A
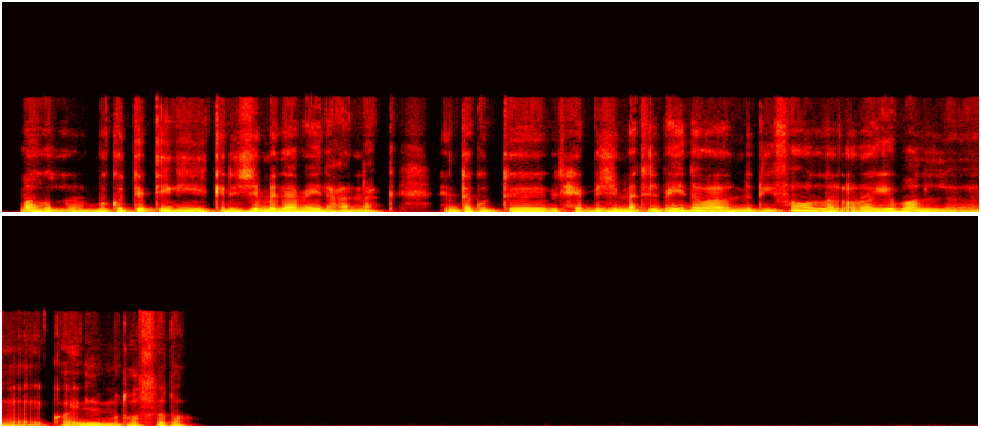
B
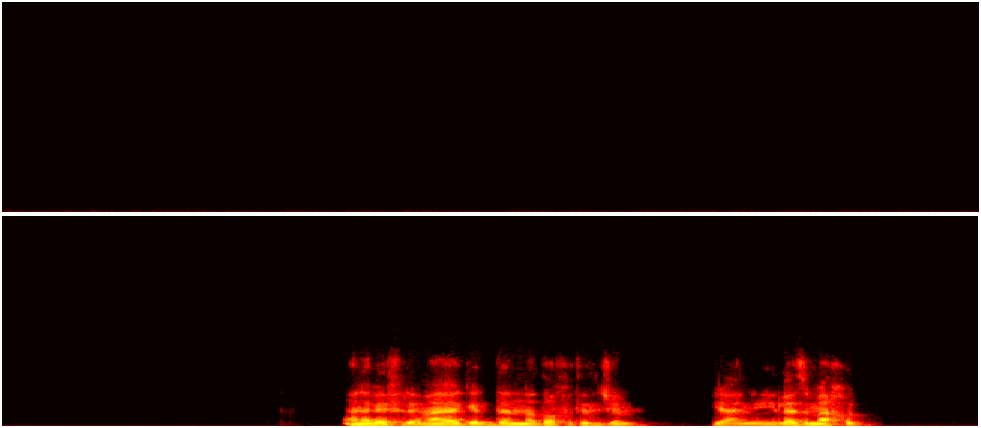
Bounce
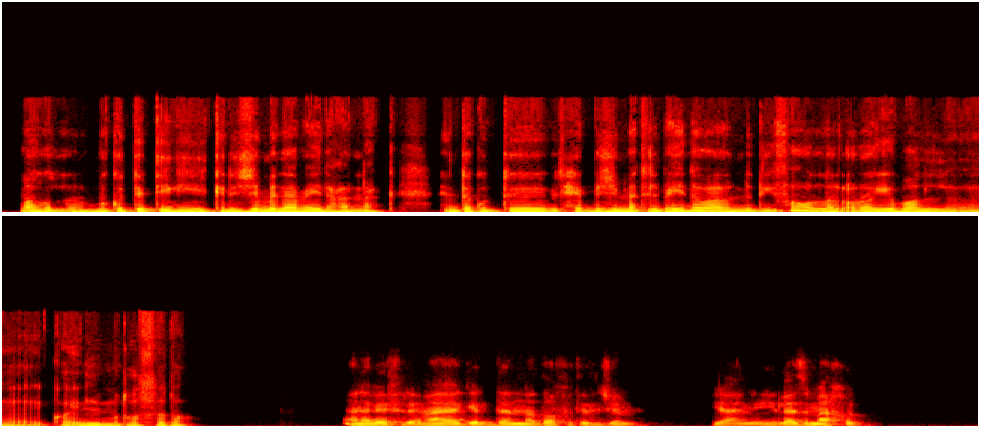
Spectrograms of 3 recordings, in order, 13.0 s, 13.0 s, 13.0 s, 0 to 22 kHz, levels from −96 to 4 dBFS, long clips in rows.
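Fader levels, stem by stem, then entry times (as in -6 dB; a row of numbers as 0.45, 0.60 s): +0.5, -4.0 dB; 0.00, 0.00 s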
